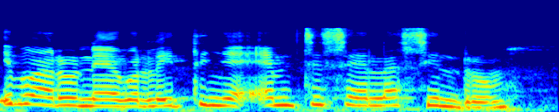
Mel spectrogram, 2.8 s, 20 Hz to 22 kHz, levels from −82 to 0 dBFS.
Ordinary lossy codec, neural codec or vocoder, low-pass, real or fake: none; none; none; real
